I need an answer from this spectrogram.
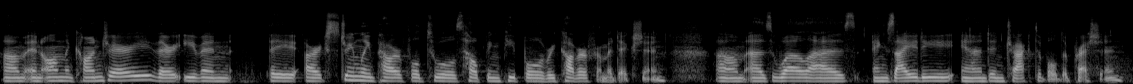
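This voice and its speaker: A woman's voice: deep voice, flat delivery, normal speed, a little mellow, dry recording. A woman speaking off the cuff at a city council public comment, hesitant and full of ums. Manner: hesitant, many ums and uhs.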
